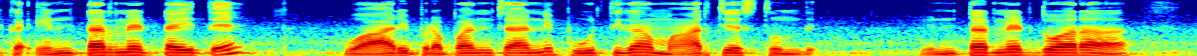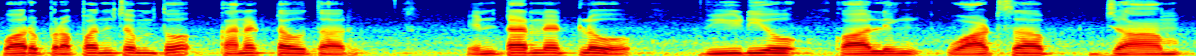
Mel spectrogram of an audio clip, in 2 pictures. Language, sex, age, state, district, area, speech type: Telugu, male, 18-30, Telangana, Jayashankar, urban, spontaneous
